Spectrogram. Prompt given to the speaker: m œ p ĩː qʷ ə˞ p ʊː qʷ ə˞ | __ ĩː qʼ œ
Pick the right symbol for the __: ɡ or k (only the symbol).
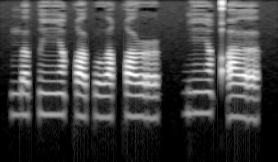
ɡ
